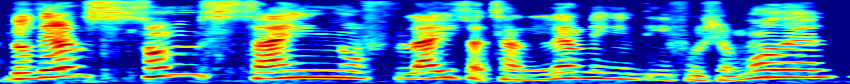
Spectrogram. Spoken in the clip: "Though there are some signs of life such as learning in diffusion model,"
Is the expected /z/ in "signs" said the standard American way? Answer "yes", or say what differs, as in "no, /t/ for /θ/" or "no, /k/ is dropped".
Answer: no, /z/ is dropped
